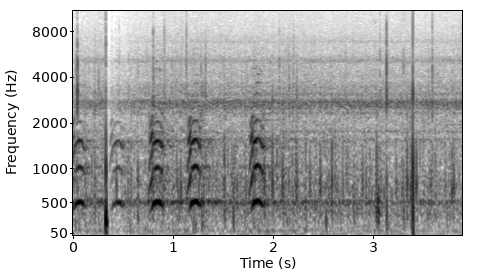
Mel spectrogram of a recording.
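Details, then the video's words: Jämthund barking during a moose hunt outdoors, four loud, clear, ringing barks in quick succession within two seconds, then quieter knocks and faint rustling. "Älgjakt med jämthund"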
